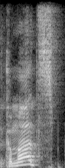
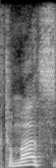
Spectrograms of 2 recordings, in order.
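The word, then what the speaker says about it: קָמַץ: commets okay mats this is known as a kamats and this kamats is a long ah sound so schwa I'm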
